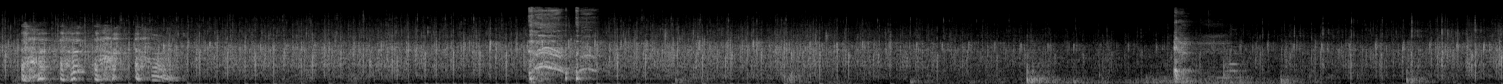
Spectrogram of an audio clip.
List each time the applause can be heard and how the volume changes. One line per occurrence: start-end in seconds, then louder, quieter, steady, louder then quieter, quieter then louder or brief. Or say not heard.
0.0-14.9 quieter.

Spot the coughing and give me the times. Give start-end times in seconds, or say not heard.
0.2-1.8, 5.2-6.0, 11.7-12.4.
